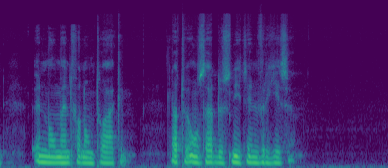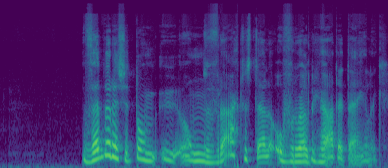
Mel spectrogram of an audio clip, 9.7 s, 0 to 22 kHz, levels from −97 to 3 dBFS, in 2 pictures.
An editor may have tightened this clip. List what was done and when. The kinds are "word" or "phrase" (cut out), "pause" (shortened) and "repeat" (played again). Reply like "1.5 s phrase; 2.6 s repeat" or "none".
6.5 s word; 7.4 s word; 8.7 s word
